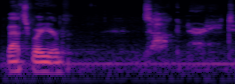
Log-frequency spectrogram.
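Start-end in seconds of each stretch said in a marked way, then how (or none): 1.4-2.4 very soft, breathy whisper; barely-there put-on sexy voice; mock sensual. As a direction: whisper it as a teasing seduction. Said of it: "That's your sensual voice?".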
